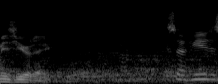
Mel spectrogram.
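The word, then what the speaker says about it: 幽霊: and his is pronounced Yurei.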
